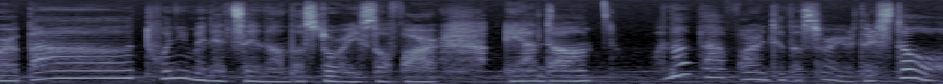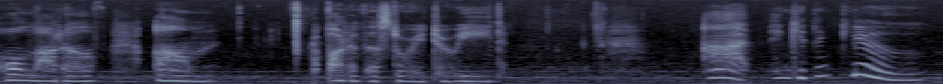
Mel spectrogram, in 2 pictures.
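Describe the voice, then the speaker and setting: A soft-spoken woman with a fairly high pitch speaks in very wide pitch swings, with long, frequent pauses. Noticeable background noise runs underneath. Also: moderate pace. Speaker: VTuber ASMR streamer. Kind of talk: casual live-stream chat.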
